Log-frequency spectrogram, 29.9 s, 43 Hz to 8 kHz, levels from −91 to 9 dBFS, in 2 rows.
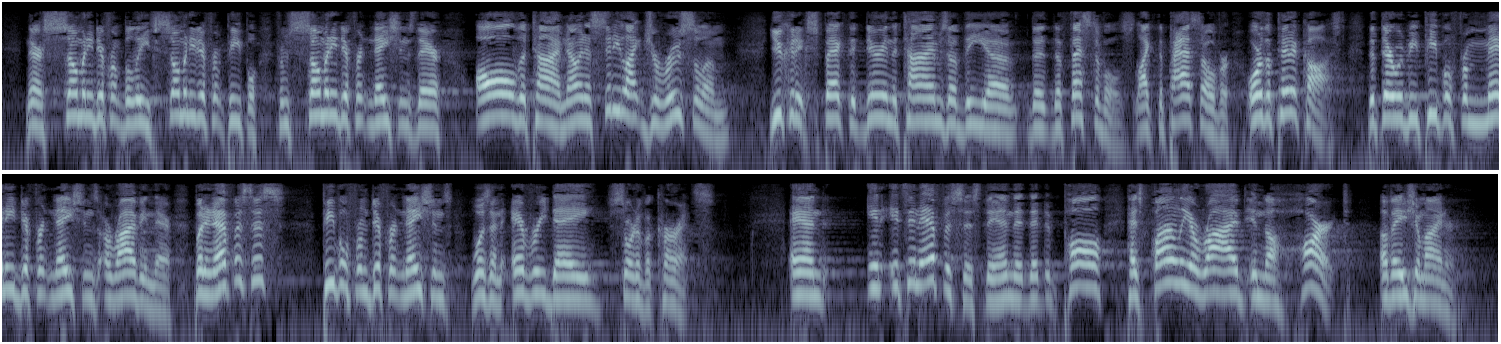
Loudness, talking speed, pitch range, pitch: -21 LUFS, 170 wpm, 170-220 Hz, 190 Hz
